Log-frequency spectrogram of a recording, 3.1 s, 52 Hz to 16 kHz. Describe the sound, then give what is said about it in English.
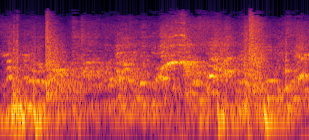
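Loud, chaotic commotion at a December 2008 press conference in Baghdad, Iraq, during President Bush's last visit, as a crowd of voices shouts over one another, broken by a couple of sharp thuds as a journalist hurls his shoes at the US president, one early and one near the end. “Al-Zaidi was arrested moments after hurling his shoes at the US president.”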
